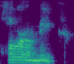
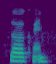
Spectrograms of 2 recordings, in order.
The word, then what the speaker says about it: Chloroquine: Any thoughts on chloronique? Am I pronouncing that chloronique? Chloroquine? Chloroquine? Chloroquine. Right, okay.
